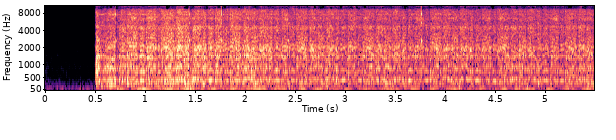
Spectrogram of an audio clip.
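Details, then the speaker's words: 1997 Subaru Impreza with 2004 WRX EJ205 turbo swap, compression test, cranking with no firing: steady fast churn; passenger-side bank cylinders both low, this one about 70, roughly half the driver side; owner suspected bent valves or ringland failure. "oh it actually isn't good bank one or two I don't know passenger side both low this one's at about 70"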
